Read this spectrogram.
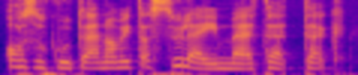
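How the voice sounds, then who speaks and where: A woman's voice: mid-range voice, steady tone, close to an everyday voice. A woman reading a grieving, bewildered teenage boy in an audiobook, his lines raised and pleading. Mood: bitter.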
